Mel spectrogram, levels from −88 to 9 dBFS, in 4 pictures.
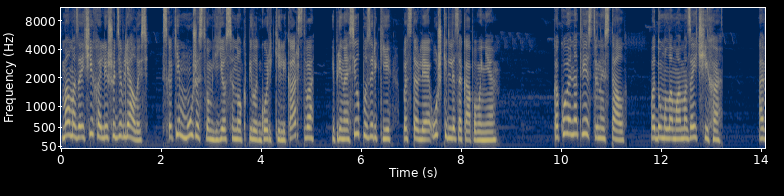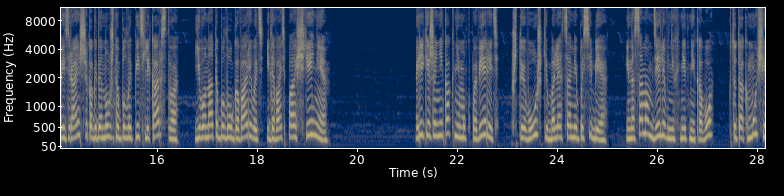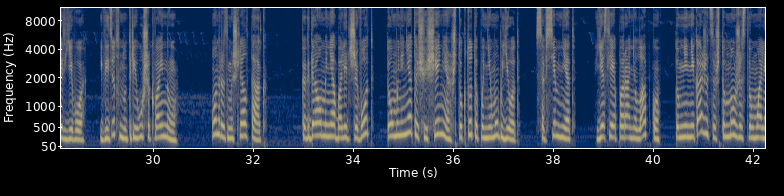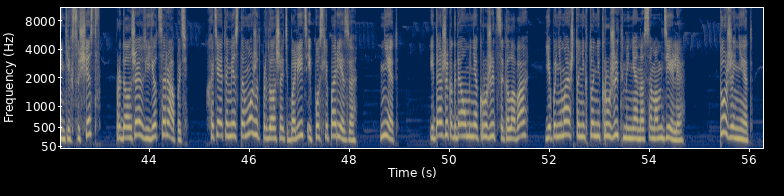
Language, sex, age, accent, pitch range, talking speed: Russian, female, 20-39, native, 225-285 Hz, 145 wpm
